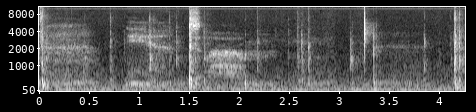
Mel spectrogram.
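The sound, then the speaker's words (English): Soft keyboard typing during a retro video game store inventory roleplay, a few scattered crisp clicks over a quiet background with gentle whispering. “I'm just gonna go ahead and type these in as Game Boy, Pokemon”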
